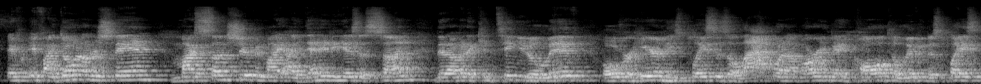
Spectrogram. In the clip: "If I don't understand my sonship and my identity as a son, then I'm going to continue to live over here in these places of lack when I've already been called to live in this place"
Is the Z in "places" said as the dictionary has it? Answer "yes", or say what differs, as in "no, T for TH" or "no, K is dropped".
yes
